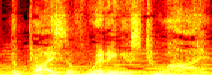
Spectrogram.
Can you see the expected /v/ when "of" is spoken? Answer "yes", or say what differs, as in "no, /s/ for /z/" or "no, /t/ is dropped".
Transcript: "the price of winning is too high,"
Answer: yes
